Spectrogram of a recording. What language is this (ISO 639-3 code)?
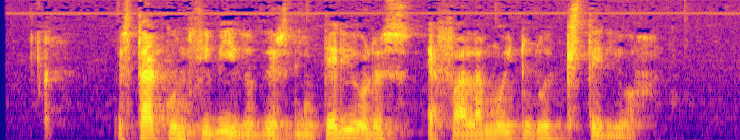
glg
